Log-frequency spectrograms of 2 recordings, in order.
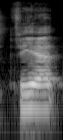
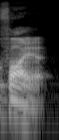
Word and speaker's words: fiat: silver market and also it's fiat or fiat okay i mean you can get online and it's pronounced both ways so you know it's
